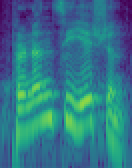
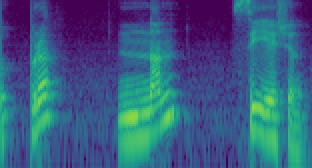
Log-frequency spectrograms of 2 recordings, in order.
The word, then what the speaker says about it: pronunciation: ಸಿ, ಇದು ಬಂದು ನೋಡಿ, ಪ್ರೊನೌನ್ಸ್ ಅನ್ನೋದು ಉಚ್ಚಾರಣೆ ಮಾಡು, ಪ್ರೊನೌನ್ಸಿಯೇಷನ್ ಉಚ್ಚಾರಣೆ. ಸೊ ಇದು ಬಂದು ಪ್ರ, ಅದು ಪ್ರೊ ಅಂತಲೂ ಹೇಳೋಗಿಲ್ಲ, ಪಿ ಆರ್ ಒ ಪ್ರೊ ಅಲ್ಲ, ಪಿ ಆರ್ ಒ ತುಂಬ ಕಡೆ ಪ್ರ ಅಂತ ಆಗುತ್ತೆ ಇಂಗ್ಲೀಷಲ್ಲಿ. ಸೊ ಪ್ರ ನನ್ಸಿಯೇಷನ್, ಪ್ರೊನೌನ್ಸಿಯೇಷನ್ ಅಲ್ಲ, ಪ್ರೊನೌನ್ಸ್ ಅಷ್ಟೇ ಬಂದಾಗ ಪ್ರೊನೌನ್ಸ್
